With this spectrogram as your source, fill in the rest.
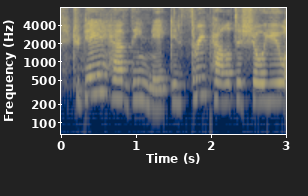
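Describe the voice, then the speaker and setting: With noticeable background noise behind her, a woman talks fairly quickly at a fairly high pitch. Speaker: beauty vlogger. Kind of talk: product review. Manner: chatty, upbeat.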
